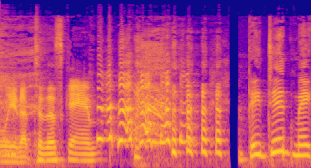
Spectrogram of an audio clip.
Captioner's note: laughs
